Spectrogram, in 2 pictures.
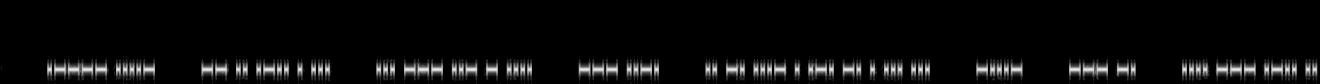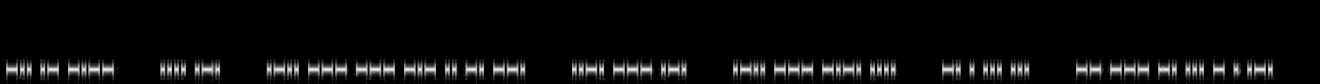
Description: Morse code, heard as a keyed tone, about 36 wpm, 700 Hz. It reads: 14 MILES SOUTH OF INVERNESS <BT> ON HOLIDAY HR LOOKING FOR LOCH NESS MONSTER
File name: UK MASTER QSOs TRAINING / 35WPM / UK MASTER QSOs 0044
